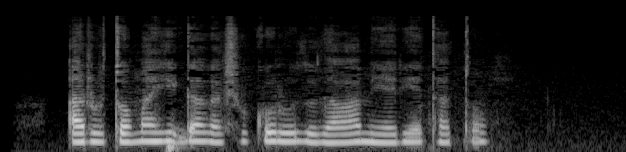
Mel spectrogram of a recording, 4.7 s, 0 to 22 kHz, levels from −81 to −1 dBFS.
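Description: Throughout the speech the sound has the dulled, coarse quality of heavy compression, even though the file is likely low-bitrate audio saved at a high bitrate: an earlier very lean encode, consistent with HE-AAC near 20 kbit/s, later re-saved as MP3 at a generous rate. The second pass cannot restore what the first discarded. On a spectrogram the content stops flat at about 14.9 kHz, with an empty band above it, and the damage left by the first encode remains.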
